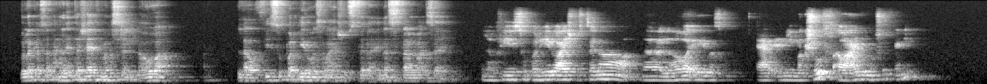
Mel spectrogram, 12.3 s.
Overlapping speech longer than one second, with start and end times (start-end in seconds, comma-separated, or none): none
